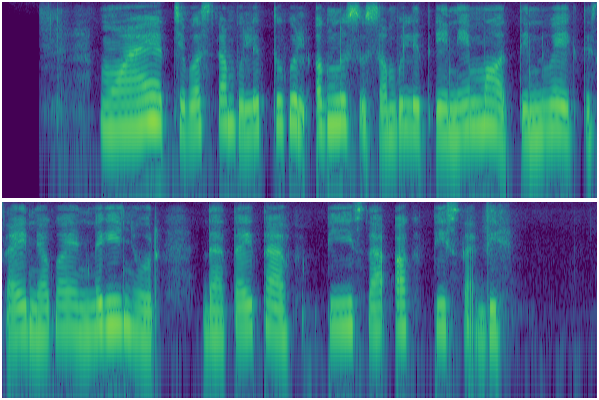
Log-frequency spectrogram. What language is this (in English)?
Kalenjin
